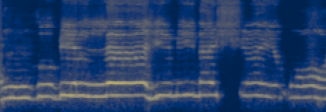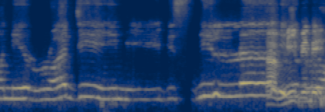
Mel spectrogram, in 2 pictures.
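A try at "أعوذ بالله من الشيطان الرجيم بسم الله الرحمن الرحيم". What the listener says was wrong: Mi pendek. Mi-nya pendek. Rajimi bis. Kira semua huruf Ain je boleh diperbaiki dari sudut jangan masuk ke pangkal hidung.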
